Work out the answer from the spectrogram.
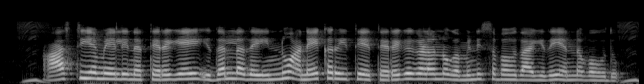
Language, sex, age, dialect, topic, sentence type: Kannada, female, 36-40, Mysore Kannada, banking, statement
